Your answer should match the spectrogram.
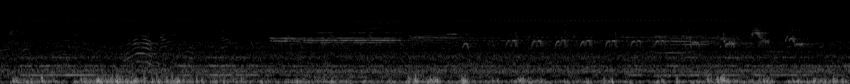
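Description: Low, uneven rumble of a departing passenger express train as it pulls away. A bird chirps once about a second and a half in, then repeatedly, about twice a second, over the last few seconds.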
